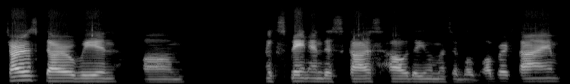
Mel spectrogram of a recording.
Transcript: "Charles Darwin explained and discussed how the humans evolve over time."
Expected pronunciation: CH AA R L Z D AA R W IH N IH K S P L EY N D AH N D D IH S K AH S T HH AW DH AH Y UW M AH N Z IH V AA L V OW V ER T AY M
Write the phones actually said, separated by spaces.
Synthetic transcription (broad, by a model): CH AA R L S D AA R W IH N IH K S P L EY N AH N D D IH S K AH S HH AW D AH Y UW M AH N S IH B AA V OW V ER T AY M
